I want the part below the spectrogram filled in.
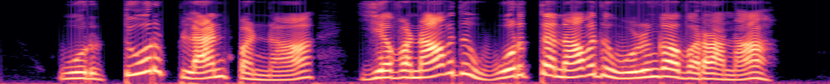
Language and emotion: Tamil, angry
